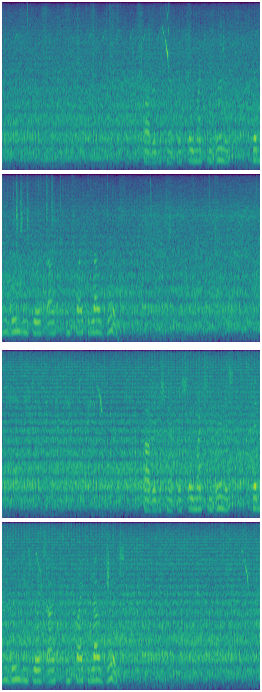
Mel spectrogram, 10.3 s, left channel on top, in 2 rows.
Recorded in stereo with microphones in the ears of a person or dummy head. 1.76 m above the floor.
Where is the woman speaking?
75° right (ahead or behind).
